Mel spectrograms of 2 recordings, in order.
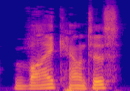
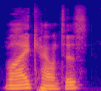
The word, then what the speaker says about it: Viscountess: And again, old ladies, 81-year-old British, and I'm probably gonna mess this up, and I've seen it and I've heard it, Viscountess, there's an S, I've heard you don't pronounce the S, whatever, Viscountess, has requested permission to use a machine gun to exterminate badgers on her estate.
